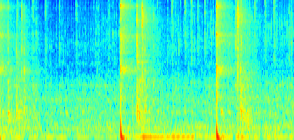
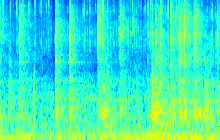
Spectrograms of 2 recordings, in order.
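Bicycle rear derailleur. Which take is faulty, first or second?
second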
